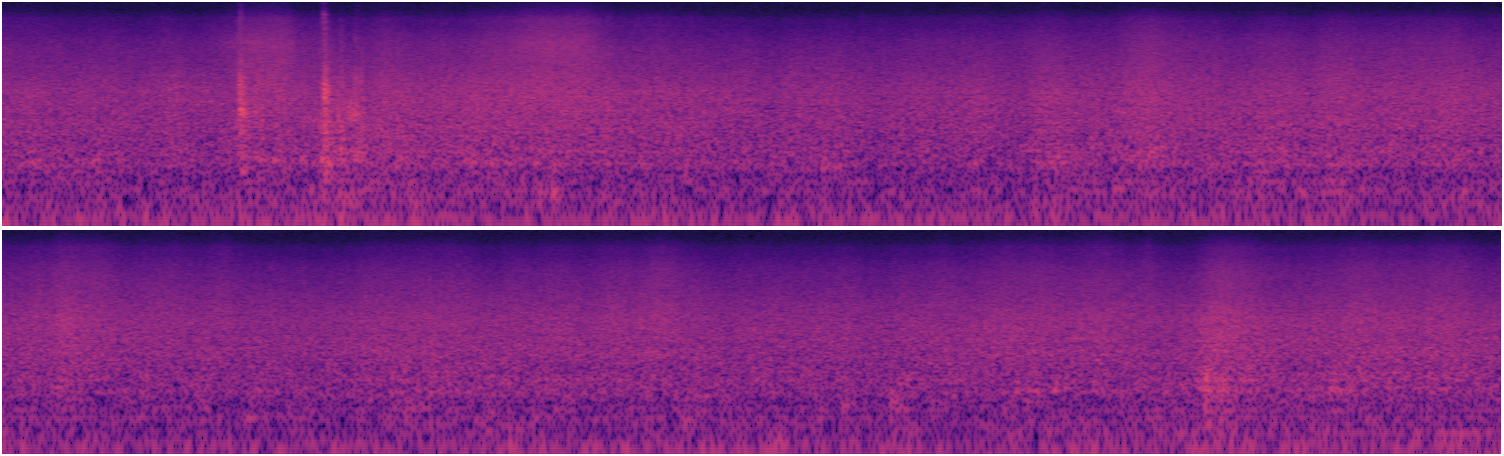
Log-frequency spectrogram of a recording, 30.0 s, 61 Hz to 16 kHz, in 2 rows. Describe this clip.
Soundscapes > Other
Helicopter leaving ship and message from captain
The Netherlands Coastguard helicopter leaving the Sky Princess cruise ship after picking up a patient for a medical emergency. About 2 minutes in you can hear the captains announcement over the tannoy.
coast, coastguard, emergency, evacuation, helicopter, medical, north, ocean, sea, ship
